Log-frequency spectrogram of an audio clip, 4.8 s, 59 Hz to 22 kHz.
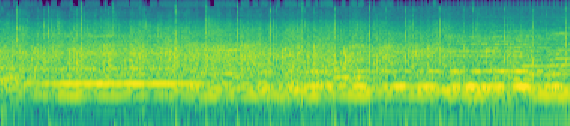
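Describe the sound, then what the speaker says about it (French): Applause rings out for candidate number 7, Léa, at the Prodige Haut de France 2022 queen election, a sustained, even burst of crowd clapping with steady musical tones underneath. "un tonnerre d'applaudissements s'il vous plaît."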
